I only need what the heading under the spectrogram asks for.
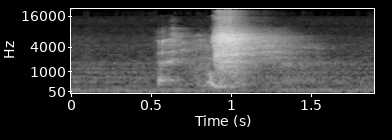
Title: Induced sneezes (F)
